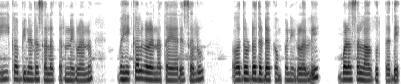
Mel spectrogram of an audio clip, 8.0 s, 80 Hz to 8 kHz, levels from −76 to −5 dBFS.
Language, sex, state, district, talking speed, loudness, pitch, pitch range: Kannada, female, Karnataka, Koppal, 80 wpm, -19 LUFS, 185 Hz, 175-195 Hz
